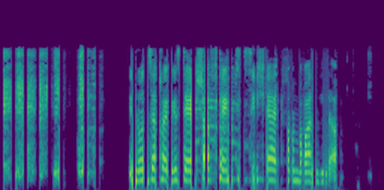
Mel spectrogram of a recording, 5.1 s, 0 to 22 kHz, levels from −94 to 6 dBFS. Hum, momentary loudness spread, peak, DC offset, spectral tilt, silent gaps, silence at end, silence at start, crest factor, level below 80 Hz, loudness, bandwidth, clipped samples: none; 9 LU; 0 dBFS; under 0.1%; -3 dB/octave; 0.32-0.36 s, 0.64-0.68 s, 0.95-1.02 s, 1.40-1.69 s; 0.65 s; 0.05 s; 20 dB; -50 dBFS; -19 LUFS; 8.4 kHz; under 0.1%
